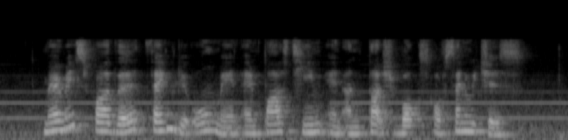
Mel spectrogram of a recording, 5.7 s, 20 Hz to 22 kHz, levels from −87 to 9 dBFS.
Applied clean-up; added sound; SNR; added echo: none; Wind instrument, woodwind instrument; 19 dB; none.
